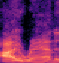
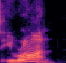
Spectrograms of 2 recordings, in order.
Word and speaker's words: Iran: It's not Iran, it's Iran.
